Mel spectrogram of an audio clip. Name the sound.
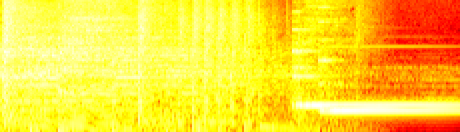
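doorbell ringing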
